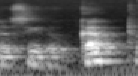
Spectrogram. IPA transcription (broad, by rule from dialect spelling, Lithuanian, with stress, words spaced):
sɐˈkʲiːdɐʋɐʊ ˈkɐp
